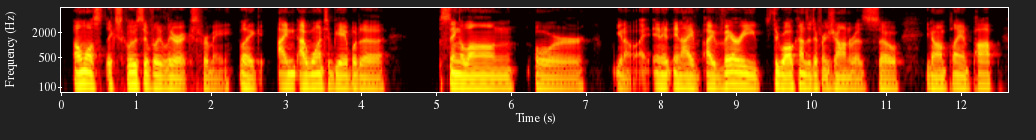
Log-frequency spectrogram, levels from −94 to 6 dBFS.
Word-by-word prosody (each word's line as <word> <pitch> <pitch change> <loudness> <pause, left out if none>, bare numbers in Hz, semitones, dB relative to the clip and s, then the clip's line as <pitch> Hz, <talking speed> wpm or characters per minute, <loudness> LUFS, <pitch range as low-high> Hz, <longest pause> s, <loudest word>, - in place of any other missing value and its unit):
almost 115 -2 +4
exclusively 105 -4 +1
lyrics 85 -1 0
for - - -5
me, 80 +5 -12
like, 85 -7 -1 0.2
I 105 - +4
n 105 +1 +1
I 95 - +6
want 100 0 +2
to - - -5
be 100 -1 0
able 90 +1 0
to 80 -2 -2 0.7
sing 110 -3 +2
along 90 -1 +1 0.3
or 80 -2 -4 0.4
you - - -5
know, - - -8
a - - -10
and 105 -2 -2
it 100 - 0
and 105 -4 +1
I 90 0 +1
I 95 -1 +4
vary 105 -1 +3 0.2
through 115 -6 +3
all 95 +1 +6
kinds 105 0 +1
of 95 - -2
different 85 -3 -3
genres, 80 -2 -2
so, 80 -2 -3 0.4
you - - -7
know, 90 - +1
I'm 85 -1 -1
playing 90 0 -3
pop 100 -5 -1
95 Hz, 180 wpm, -25 LUFS, 85-100 Hz, 0.7 s, I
